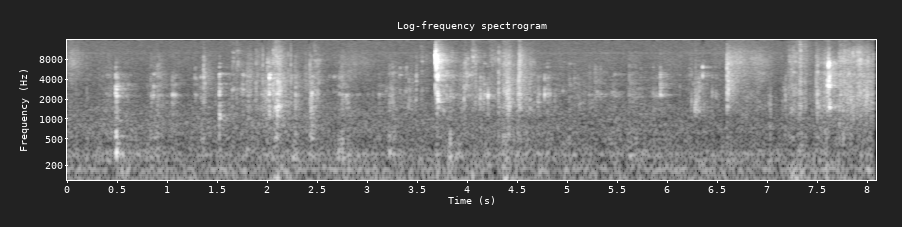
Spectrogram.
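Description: Close-up chewing of a mouthful of loaded tater tots with cheese and ranch: wet mouth sounds with many small, irregular clicks and soft crunches.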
